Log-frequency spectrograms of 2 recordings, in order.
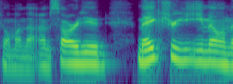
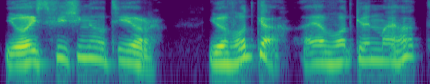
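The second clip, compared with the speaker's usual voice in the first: put-on Russian accent. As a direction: play a scary Russian ice fisherman in a Russian accent. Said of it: "I'm gonna use your Russian accent".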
